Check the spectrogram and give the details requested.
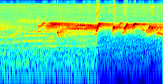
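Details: Contest song of a red-whiskered bulbul from Vietnam, a lure for stimulating caged birds: a quiet lead-in swells into a loud, rolling warble broken by a few quick chirped accents.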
